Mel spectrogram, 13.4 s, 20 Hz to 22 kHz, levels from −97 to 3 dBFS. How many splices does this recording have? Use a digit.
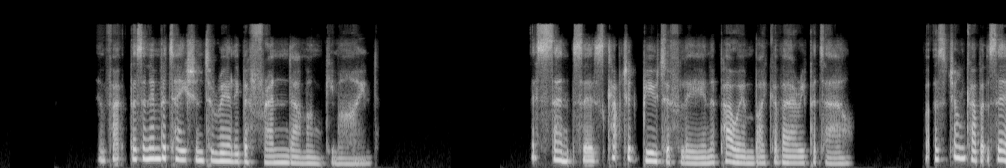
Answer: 1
